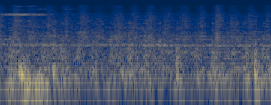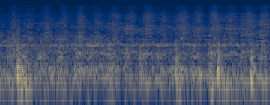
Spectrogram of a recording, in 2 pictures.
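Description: A train rattles and clacks steadily along the track.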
